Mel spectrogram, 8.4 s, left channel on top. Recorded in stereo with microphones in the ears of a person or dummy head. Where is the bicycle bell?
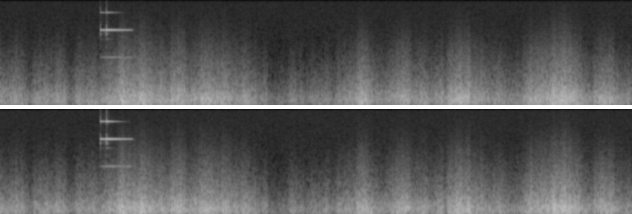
10° right (ahead or behind).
